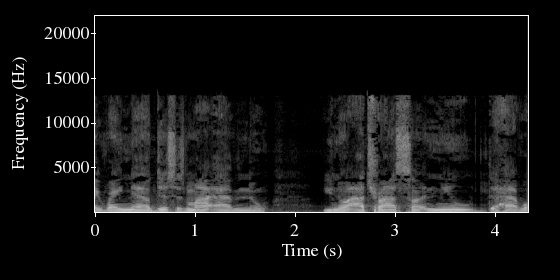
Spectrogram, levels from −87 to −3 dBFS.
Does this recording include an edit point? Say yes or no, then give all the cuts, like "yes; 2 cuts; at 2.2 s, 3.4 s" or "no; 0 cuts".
no; 0 cuts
